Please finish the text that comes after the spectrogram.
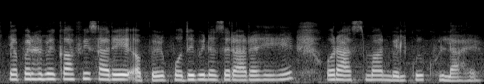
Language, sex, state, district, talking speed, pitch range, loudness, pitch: Hindi, female, Bihar, Lakhisarai, 200 wpm, 205-230 Hz, -15 LUFS, 215 Hz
